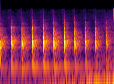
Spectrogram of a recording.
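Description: A knife chopping something on a cutting board: about ten crisp, evenly spaced knocks in a quick, steady rhythm, fairly quiet, with no voices.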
